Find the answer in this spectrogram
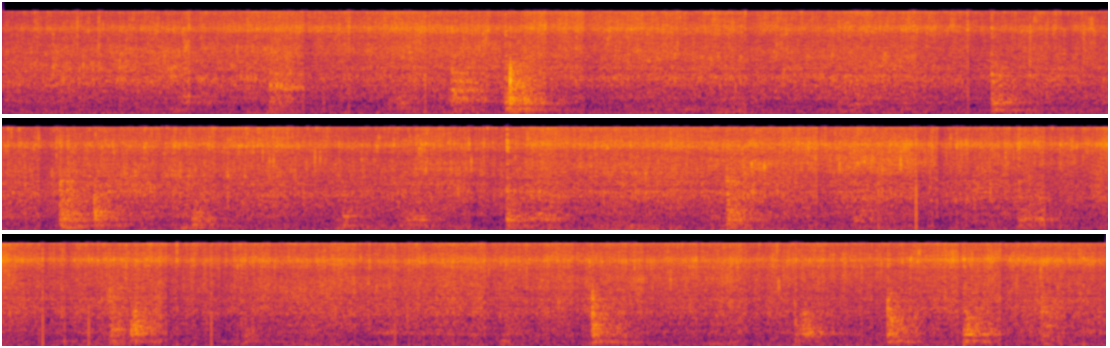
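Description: Broiler chicken and potato pieces sizzling as they fry in a pan, with a steel ladle stirring and scraping against the pan in short strokes every second or so.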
